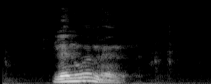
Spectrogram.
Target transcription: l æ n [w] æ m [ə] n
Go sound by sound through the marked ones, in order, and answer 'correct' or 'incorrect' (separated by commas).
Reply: correct, correct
